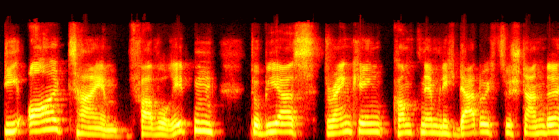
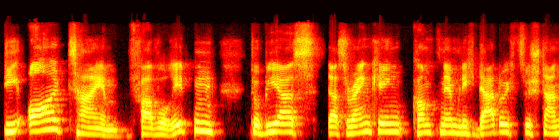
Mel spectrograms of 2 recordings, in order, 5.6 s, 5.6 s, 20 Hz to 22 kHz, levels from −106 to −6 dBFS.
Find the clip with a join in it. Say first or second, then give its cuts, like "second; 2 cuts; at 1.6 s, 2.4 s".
first; 1 cut; at 3.3 s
